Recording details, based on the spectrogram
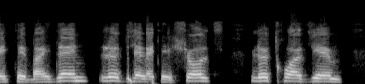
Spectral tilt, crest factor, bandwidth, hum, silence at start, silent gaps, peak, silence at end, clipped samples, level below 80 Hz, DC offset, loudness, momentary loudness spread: -7 dB/octave; 12 dB; 8 kHz; none; 0 s; none; -4 dBFS; 0.25 s; under 0.1%; -50 dBFS; under 0.1%; -17 LUFS; 3 LU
